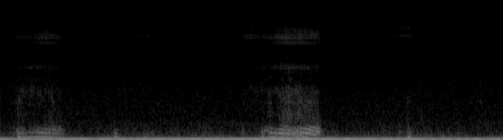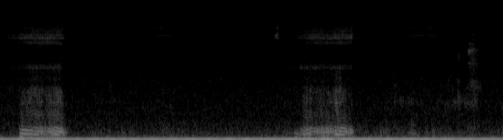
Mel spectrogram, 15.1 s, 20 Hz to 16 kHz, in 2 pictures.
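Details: Cane Corso puppy asleep: four rattling snores about every 4 seconds, roughly 15 breaths a minute, over a steady low hum; puppy snoring.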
